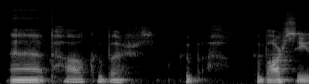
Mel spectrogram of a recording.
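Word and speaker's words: Pau Cubarsí: Pau Kubarsi, that's how you say it.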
